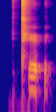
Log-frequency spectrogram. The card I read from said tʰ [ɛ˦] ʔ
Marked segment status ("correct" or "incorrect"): incorrect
